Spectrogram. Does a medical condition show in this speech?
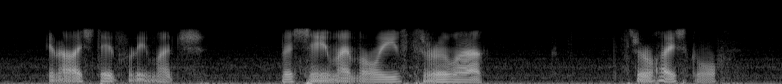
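Yes: Duchenne muscular dystrophy; progressive muscle wasting, diminished lung function, sleep apnea, emergency tracheotomy after mucus plug, little arm use; voice audibly worsening late in recording, uses Dragon naturally speaking voice recognition.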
